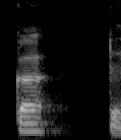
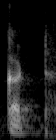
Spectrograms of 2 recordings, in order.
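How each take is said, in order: First: "कट" broken in two, "क" then "ट"; split into sounds. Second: Said in the usual way. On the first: Shown as a demonstration. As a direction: say "कट" as two separate bits, a short gap before the ट. ("कट" को तोड़कर, "क... ट" अलग-अलग) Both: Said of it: "इस तरह तो syllabus नहीं बनेगा".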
